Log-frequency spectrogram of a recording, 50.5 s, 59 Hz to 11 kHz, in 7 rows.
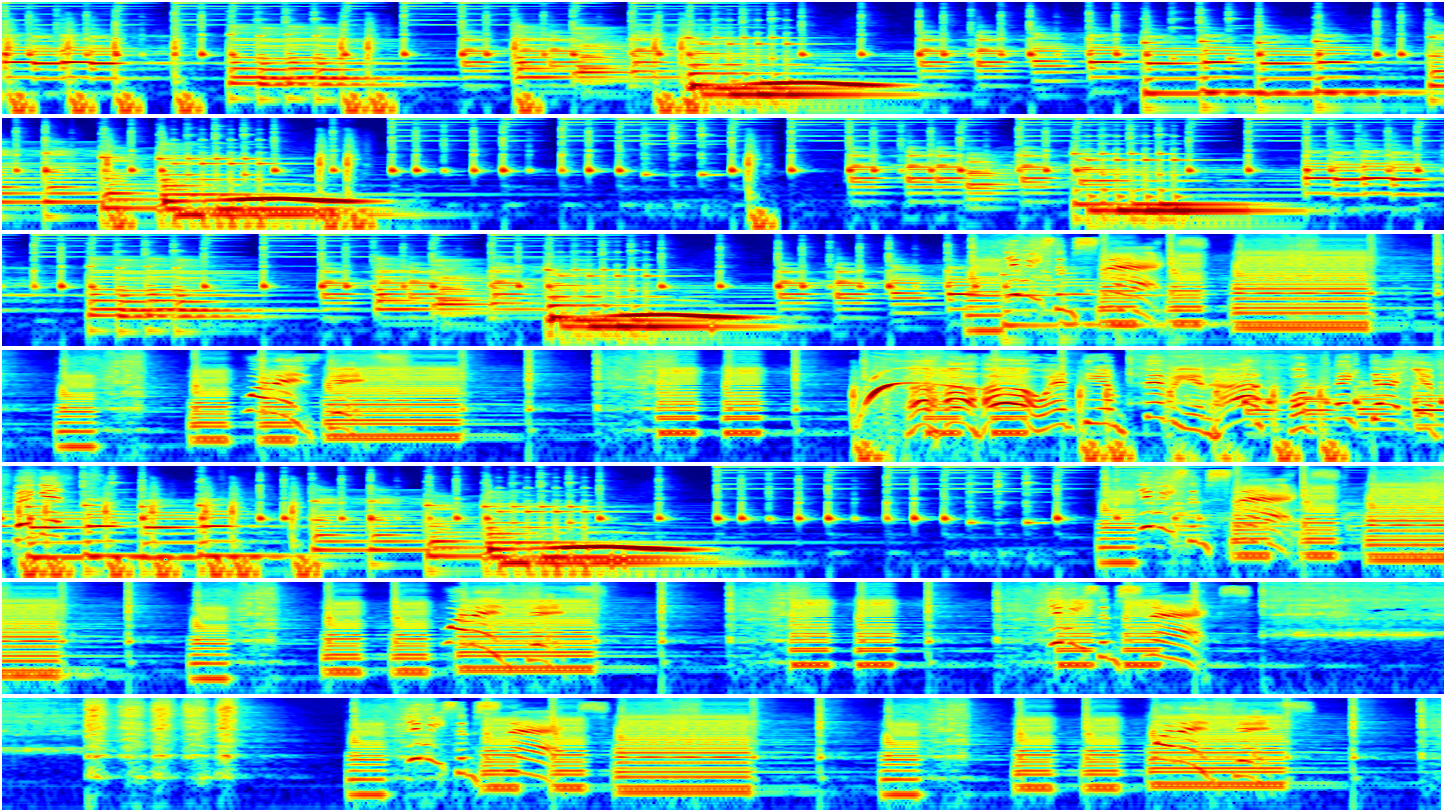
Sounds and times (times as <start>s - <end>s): Music: 0.0s - 42.5s, 43.2s - 50.4s
Speech: 19.4s - 20.5s, 22.8s - 23.7s, 26.1s - 29.3s, 34.4s - 35.6s, 38.3s - 39.1s, 41.3s - 42.4s, 45.2s - 46.4s, 49.0s - 49.8s.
